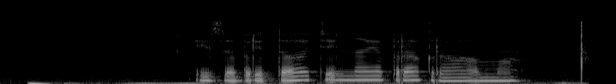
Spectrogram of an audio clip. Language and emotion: Russian, sad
